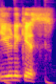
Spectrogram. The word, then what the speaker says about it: Unicus: Yes, it's Latin. It's pronounced Unicus.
